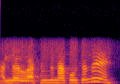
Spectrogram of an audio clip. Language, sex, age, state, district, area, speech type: Odia, female, 60+, Odisha, Jharsuguda, rural, conversation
